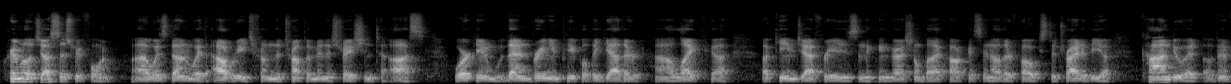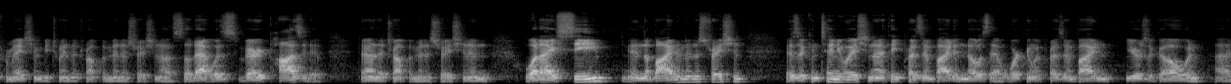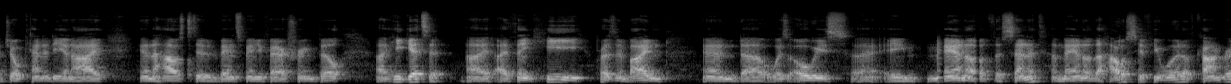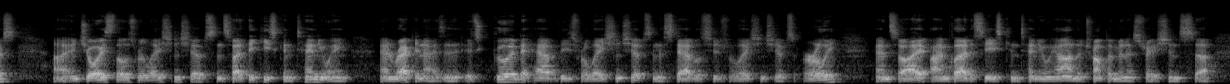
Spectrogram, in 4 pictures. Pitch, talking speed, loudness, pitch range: 95 Hz, 195 wpm, -25 LUFS, 85-120 Hz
